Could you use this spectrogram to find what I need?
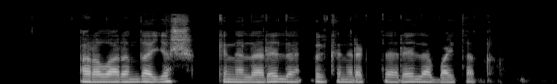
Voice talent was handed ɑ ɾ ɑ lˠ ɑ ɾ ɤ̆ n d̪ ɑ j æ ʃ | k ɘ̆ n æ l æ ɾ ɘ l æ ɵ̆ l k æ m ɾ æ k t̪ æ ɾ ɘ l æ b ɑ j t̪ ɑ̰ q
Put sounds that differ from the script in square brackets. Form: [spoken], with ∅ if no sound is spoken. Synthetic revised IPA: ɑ ɾ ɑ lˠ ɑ ɾ ɤ̆ n d̪ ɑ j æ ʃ | k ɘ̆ n æ l æ ɾ ɘ l æ ɵ̆ l k æ [n] ɾ æ k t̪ æ ɾ ɘ l æ b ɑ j t̪ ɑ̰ q

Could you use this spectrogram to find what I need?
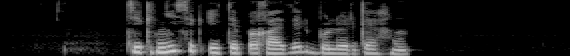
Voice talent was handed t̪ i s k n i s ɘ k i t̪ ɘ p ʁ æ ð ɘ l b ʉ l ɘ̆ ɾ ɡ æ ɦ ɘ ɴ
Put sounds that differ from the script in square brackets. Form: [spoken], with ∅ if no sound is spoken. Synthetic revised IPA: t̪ i [∅] k n i s ɘ k i t̪ ɘ p ʁ æ ð ɘ l b ʉ l ɘ̆ ɾ ɡ æ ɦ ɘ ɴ

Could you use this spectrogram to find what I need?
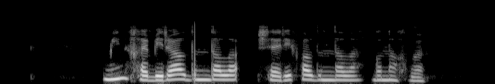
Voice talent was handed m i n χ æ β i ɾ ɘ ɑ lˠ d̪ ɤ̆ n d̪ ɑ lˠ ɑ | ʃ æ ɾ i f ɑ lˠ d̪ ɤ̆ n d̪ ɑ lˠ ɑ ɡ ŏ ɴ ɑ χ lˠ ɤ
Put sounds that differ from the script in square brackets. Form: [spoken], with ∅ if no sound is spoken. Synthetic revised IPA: m i n χ æ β i ɾ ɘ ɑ lˠ d̪ ɤ̆ n d̪ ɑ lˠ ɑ | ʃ æ ɾ i f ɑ lˠ d̪ ɤ̆ n d̪ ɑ lˠ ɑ ɡ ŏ [n] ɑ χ lˠ ɤ

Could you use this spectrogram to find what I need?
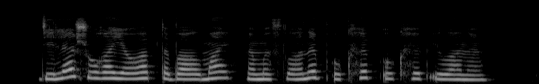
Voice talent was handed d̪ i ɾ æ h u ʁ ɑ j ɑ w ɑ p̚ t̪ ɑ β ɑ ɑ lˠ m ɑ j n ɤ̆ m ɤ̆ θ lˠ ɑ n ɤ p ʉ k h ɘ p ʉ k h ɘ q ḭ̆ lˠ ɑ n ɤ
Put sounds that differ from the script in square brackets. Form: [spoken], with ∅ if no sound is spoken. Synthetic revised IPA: d̪ i [l] æ [ʃ] u ʁ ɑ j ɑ w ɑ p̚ t̪ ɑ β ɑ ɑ lˠ m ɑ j n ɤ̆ m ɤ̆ θ lˠ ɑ n ɤ p ʉ k h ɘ p ʉ k h ɘ [p] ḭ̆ lˠ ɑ n ɤ

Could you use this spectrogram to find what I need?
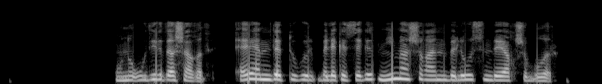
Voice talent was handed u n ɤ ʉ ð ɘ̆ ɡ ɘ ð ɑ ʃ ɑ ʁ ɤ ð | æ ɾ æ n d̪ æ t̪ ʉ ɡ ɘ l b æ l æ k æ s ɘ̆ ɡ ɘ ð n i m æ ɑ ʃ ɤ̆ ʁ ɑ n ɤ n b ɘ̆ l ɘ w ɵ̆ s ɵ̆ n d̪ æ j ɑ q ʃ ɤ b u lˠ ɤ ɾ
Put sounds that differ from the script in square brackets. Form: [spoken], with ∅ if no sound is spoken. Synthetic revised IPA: u n ɤ ʉ ð ɘ̆ ɡ ɘ ð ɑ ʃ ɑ ʁ ɤ ð | æ ɾ æ [m] d̪ æ t̪ ʉ ɡ ɘ l b æ l æ k æ s ɘ̆ ɡ ɘ ð n i m æ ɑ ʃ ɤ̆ ʁ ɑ n ɤ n b ɘ̆ l ɘ w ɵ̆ s ɵ̆ n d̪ æ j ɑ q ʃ ɤ b u lˠ ɤ ɾ

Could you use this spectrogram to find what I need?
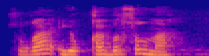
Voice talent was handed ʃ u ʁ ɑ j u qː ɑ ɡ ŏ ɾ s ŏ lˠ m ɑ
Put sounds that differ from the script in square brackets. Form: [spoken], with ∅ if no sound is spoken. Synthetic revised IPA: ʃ u ʁ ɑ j u qː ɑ [b] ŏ ɾ s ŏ lˠ m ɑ

